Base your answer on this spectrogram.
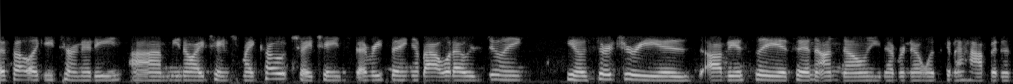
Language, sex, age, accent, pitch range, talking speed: English, female, 20-39, American, 185-205 Hz, 205 wpm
